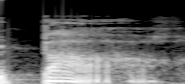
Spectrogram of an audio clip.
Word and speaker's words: pars: Remember, you put this S, you don't pronounce it. Je pars.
